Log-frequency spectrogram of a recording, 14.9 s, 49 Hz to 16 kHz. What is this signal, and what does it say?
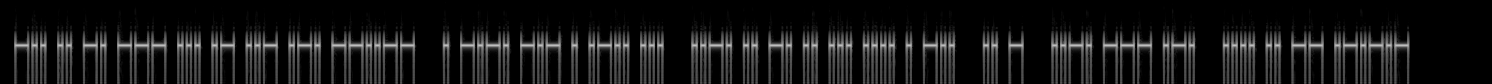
Morse code, heard as a keyed tone, about 28 wpm, 700 Hz. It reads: DINOSAUR, ECKELS FINISHED IT FOR HIM.
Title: A Sound Of Thunder 28wpm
